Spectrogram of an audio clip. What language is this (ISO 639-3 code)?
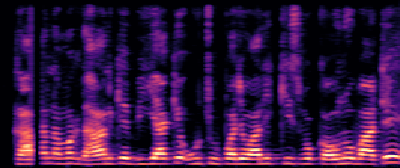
bho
